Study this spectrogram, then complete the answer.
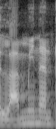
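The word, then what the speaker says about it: laminae: seasonal changes छाड़ो खाली अति कथा जानो जे लामिना हैला ज थिकनेस जो लेयर थिकनेस 1 सेंटीमीटर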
